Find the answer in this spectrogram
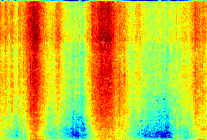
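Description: Black plastic wrapping crinkling as it is pulled and unwrapped by hand, in two short bursts.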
